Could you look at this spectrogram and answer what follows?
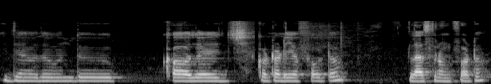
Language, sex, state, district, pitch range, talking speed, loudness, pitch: Kannada, female, Karnataka, Bijapur, 155-165 Hz, 110 wpm, -19 LUFS, 160 Hz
